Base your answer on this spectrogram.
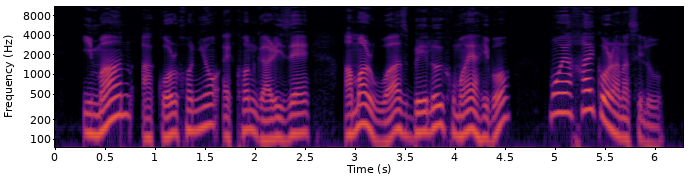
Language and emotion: Assamese, surprised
